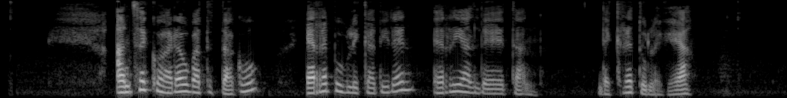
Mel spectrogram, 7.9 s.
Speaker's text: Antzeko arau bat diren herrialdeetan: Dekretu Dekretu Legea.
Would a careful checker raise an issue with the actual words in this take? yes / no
yes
